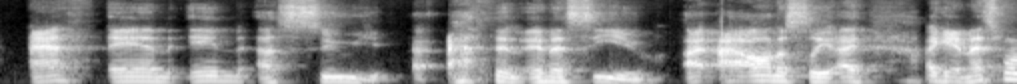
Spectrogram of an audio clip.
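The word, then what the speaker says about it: Athanasiou: TJ, it's pronounced Athanasiu.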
